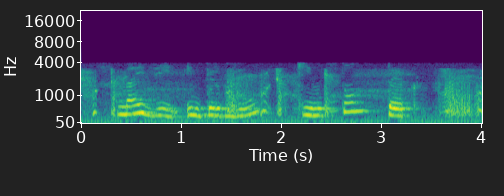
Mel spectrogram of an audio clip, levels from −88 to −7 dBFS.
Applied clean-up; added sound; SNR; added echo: none; Cough; 10 dB; none.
